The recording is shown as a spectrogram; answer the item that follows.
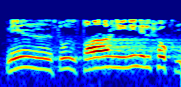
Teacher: لفظ بثلاث نونات مكسورات متواليات لا فصل بينهن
